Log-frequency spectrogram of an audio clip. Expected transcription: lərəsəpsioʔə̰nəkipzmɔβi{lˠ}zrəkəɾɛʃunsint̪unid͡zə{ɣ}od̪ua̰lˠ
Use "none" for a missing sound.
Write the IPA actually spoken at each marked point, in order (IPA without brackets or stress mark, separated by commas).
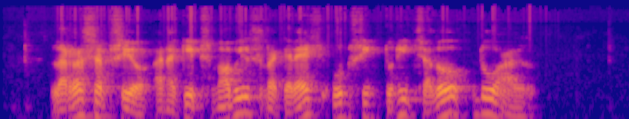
lˠ, ð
